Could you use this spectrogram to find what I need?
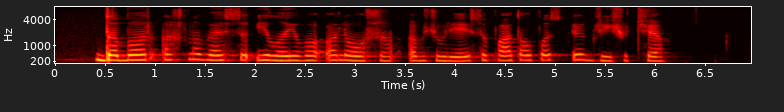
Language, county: Lithuanian, Alytus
